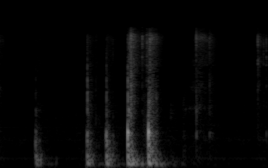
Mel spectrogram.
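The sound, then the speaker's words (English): Several sharp knocks on a wooden surface, about six or seven raps in an uneven rhythm, with a quick double knock in the middle and no talking. “I mean, knock on, let me knock on wood quick.”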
